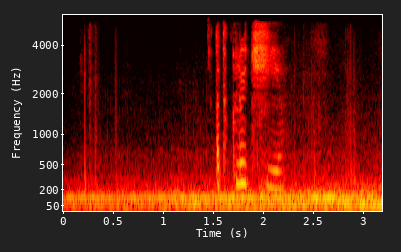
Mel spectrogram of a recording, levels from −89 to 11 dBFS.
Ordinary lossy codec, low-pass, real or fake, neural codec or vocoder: AAC, 24 kbps; 5.4 kHz; real; none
